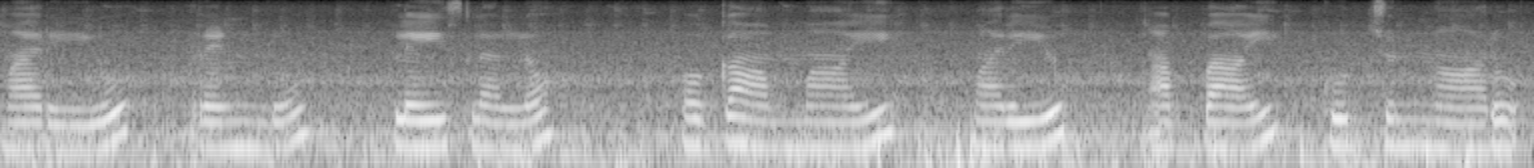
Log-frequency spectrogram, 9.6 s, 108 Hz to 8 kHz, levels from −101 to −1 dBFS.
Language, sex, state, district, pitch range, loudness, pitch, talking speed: Telugu, female, Andhra Pradesh, Sri Satya Sai, 175-195 Hz, -16 LUFS, 180 Hz, 55 wpm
